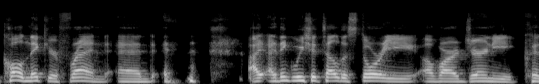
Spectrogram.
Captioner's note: laughs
